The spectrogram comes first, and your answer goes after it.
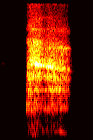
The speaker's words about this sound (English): Let's just take a deep breath, inhale through the nose and exhale out through the mouth.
